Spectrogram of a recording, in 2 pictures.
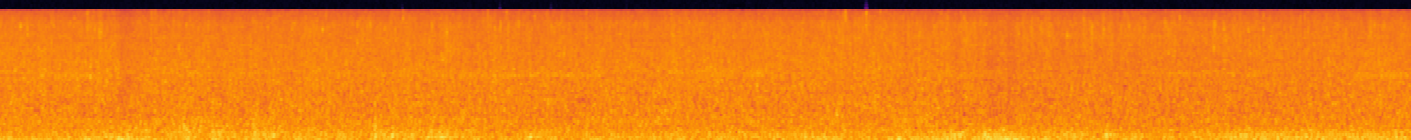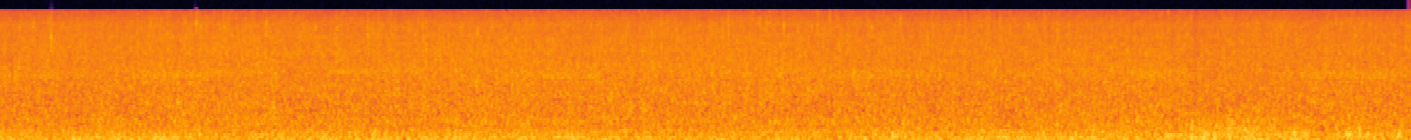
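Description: Steady rain, an even hiss with a deep rumble underneath that holds level throughout.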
